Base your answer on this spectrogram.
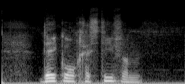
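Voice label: "decongestivum", Dutch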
